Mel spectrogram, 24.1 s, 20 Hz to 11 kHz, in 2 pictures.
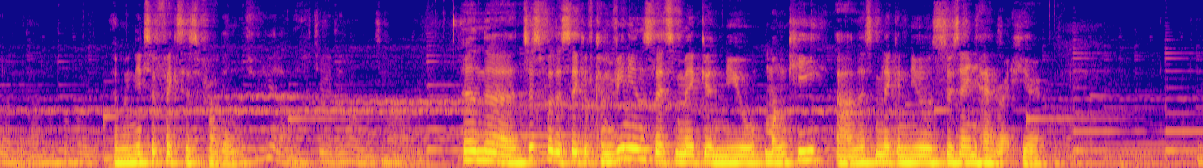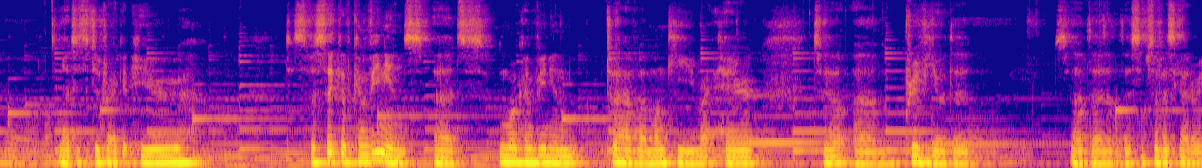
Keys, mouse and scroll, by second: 0.7 click, 1.6 middle click, 2.5 KP_0, 4.3 click, 6.4 click, 8.1 click, 8.5 shift+a, 11.5-12.3 scroll down 16, 12.3 g, 15.1-15.5 scroll up 3, 16.0-16.7 scroll up 5, 16.0 s, 17.1 g, 18.4 r, 20.6 right click, 22.2 drag, 22.9 click, 23.6 click.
